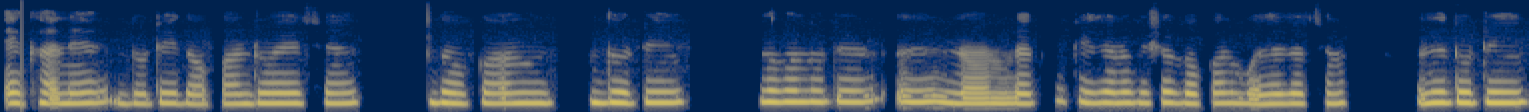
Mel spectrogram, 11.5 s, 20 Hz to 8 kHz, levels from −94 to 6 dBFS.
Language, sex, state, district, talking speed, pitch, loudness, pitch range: Bengali, female, West Bengal, Malda, 110 wpm, 275 Hz, -18 LUFS, 260-285 Hz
